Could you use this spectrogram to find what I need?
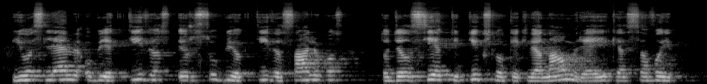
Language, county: Lithuanian, Panevėžys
